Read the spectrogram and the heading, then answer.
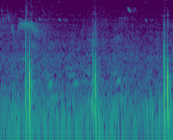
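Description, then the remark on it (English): Three evenly spaced footsteps land at a slow, steady walking pace, each a short, clear thud against a quiet background. “Try to walk to the sound of my footsteps so that we can stay together.”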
